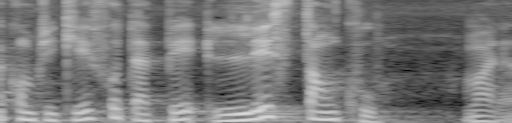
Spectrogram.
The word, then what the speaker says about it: Stanko: Il faut taper les Stanco. Voilà, c'est les Stanco, c'est S-T-A-N-K-O. Comme ça se prononce.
